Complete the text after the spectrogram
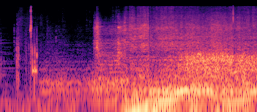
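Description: A vehicle engine starts up and revs loudly.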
